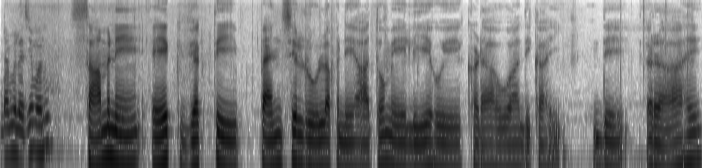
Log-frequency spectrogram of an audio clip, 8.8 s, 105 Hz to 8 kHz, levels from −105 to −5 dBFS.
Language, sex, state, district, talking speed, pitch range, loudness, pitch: Hindi, male, Rajasthan, Jaipur, 100 wpm, 105-130 Hz, -20 LUFS, 110 Hz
